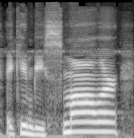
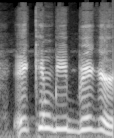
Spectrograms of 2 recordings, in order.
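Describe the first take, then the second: First: Said in the usual way. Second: Bigger, higher voice. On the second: Shown as a demonstration. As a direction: lift the voice to sell bigger. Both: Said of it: "It doesn't have to be as high or as jumpy".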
